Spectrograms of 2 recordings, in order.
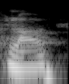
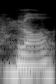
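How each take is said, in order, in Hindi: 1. यह शब्द दो सिलेबल में बोला जाता है। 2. यह शब्द एक छोटे सिलेबल में बोला जाता है। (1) "कहीं कहीं इसका प्रोनाउंसिएशन जो होता है फ्लावर" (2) "कहीं कहीं इसका प्रोनाउंसिएशन फ्लो होता है"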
